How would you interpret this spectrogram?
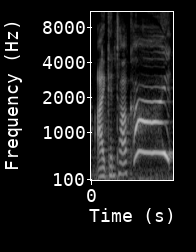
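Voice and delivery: sing-song line leaping very high on "high"; talking high. A narrator's reading. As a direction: send "high" way up in pitch. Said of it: "thinking about high and low and start to sing".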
